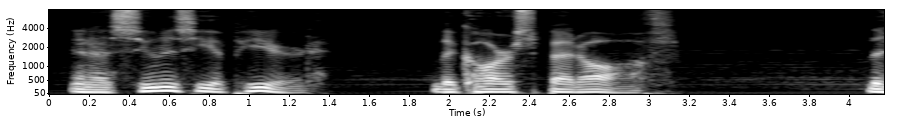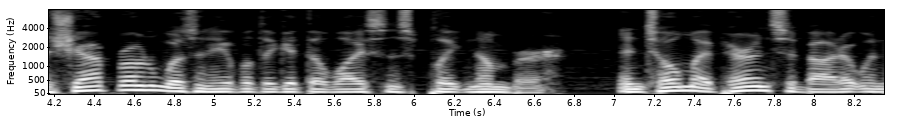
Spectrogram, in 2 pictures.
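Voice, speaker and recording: A man reading first-person horror stories as scripted narration, in a measured, even manner. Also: sits low.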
